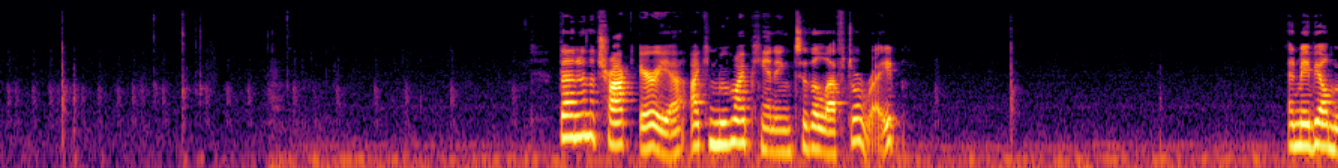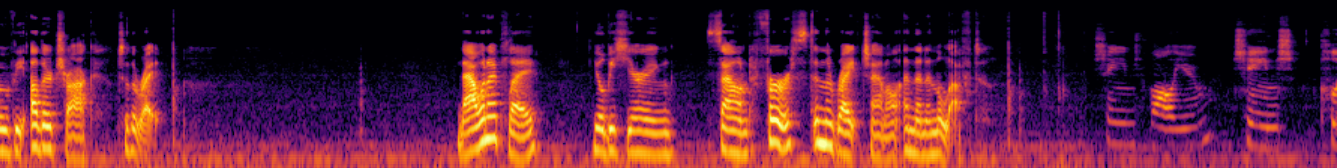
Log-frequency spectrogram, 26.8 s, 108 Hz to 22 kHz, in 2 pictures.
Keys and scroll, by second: 2.5 super+v, 24.5 space.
